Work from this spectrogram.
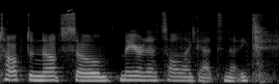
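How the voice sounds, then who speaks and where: A woman talks at a fairly quick pace. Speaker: vice mayor. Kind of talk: public meeting remarks. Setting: city commission meeting. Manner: fast.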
